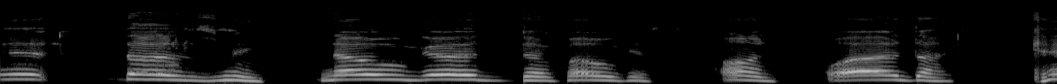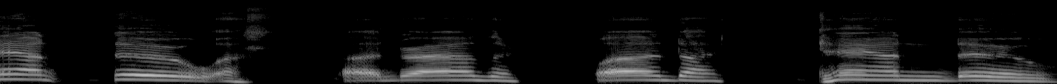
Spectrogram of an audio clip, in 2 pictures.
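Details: Adult man with Parkinson's disease diagnosed at age 35, about nine years ago, a form he calls the most aggressive he knows, treated with an implanted brain neurostimulator; hypokinetic dysarthria (Parkinsonian speech).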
